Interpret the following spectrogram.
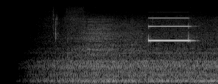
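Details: DJI Spark remote controller, new, after the drone lost connection while flying indoors and landed: a steady high two-tone beep over faint room hiss. The remote keeps beeping and will not turn off.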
